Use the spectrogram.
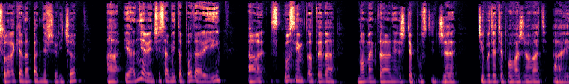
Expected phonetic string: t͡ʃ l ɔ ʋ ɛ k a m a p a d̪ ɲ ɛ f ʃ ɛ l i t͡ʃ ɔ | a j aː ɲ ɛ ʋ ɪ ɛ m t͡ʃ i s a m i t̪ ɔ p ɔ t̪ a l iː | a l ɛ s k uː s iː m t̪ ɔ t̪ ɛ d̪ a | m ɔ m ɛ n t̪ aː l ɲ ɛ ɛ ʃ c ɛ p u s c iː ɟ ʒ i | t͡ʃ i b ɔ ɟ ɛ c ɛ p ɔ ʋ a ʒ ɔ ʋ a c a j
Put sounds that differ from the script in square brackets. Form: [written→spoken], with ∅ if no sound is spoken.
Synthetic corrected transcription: t͡ʃ l ɔ ʋ ɛ k a [m→n] a p a d̪ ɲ ɛ f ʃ ɛ l i t͡ʃ ɔ | a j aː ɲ ɛ ʋ ɪ ɛ m t͡ʃ i s a m i t̪ ɔ p ɔ [t̪→d̪] a [l→ɾ] iː | a l ɛ s k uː s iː m t̪ ɔ t̪ ɛ d̪ a | m ɔ m ɛ n t̪ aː l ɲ ɛ ɛ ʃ c ɛ p u s c [iː→i] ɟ ʒ [i→ɛ] | t͡ʃ i b [ɔ→u] ɟ ɛ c ɛ p ɔ ʋ a ʒ ɔ ʋ a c a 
